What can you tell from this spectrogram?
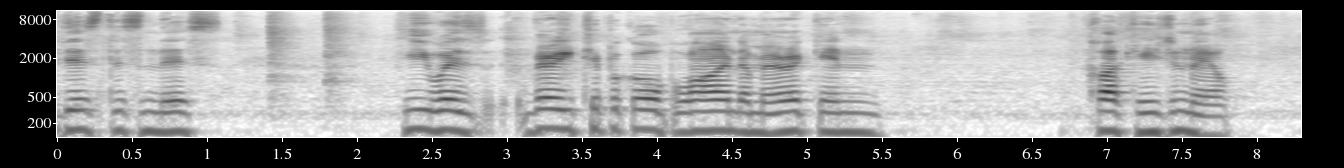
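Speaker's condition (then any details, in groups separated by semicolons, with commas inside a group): Cerebral palsy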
